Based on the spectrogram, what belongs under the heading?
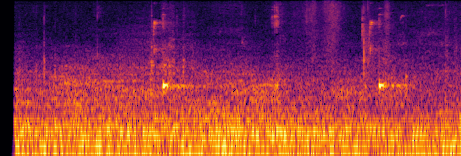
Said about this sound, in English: So, I mean, I was sure we had recorded something crazy. And then I had to be the one to disappoint her. It's the sound of our video camera.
